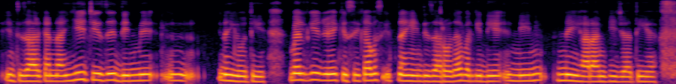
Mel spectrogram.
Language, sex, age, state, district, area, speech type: Urdu, female, 60+, Uttar Pradesh, Lucknow, urban, spontaneous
